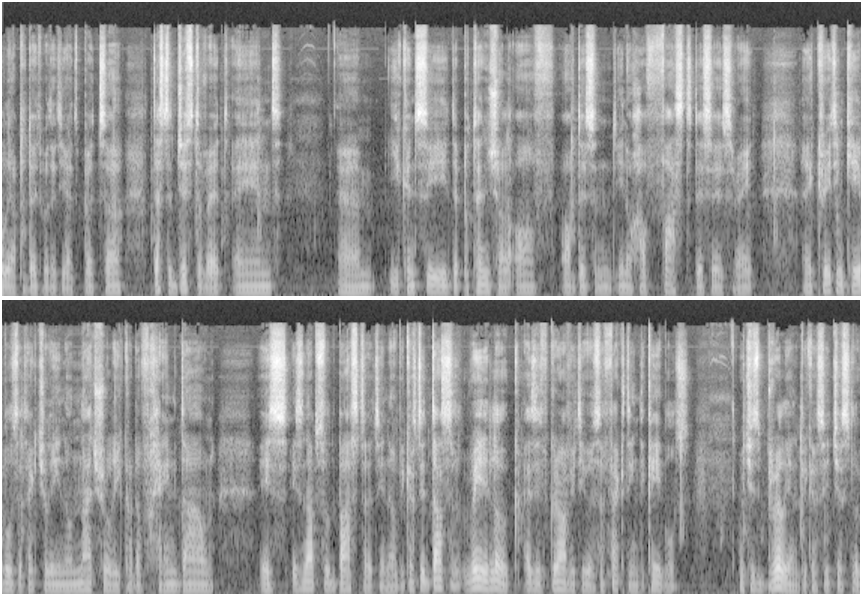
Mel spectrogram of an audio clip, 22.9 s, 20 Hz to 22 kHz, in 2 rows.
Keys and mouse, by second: 0.2-0.8 middle drag, 1.5-2.0 middle drag, 2.6-2.9 shift+middle drag, 3.4-6.2 middle drag, 6.7 shift+middle drag, 7.6-9.9 middle drag, 10.2 shift+middle drag, 11.1 middle click, 11.7 shift+middle click, 13.8-16.6 middle drag, 17.1 shift+middle drag, 18.0-18.3 middle drag, 20.5 middle click, 21.3 shift+middle drag, 22.1 middle click.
